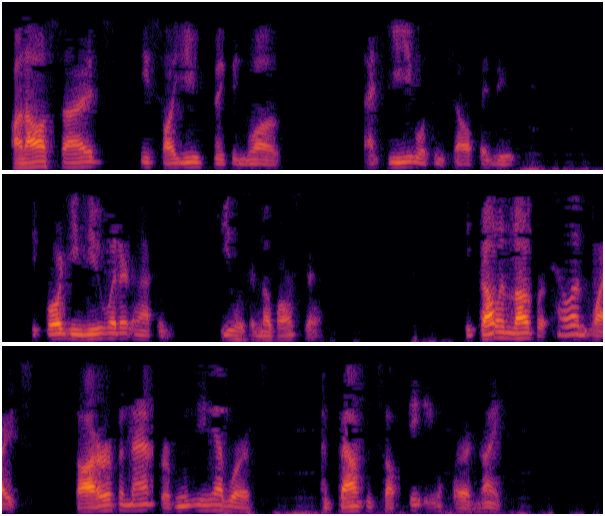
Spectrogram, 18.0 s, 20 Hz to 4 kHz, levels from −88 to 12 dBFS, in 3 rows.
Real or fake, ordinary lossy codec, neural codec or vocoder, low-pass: fake; MP3, 16 kbps; codec, 16 kHz, 0.5 kbps, FunCodec, trained on Chinese and English, 25 frames a second; 3.6 kHz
